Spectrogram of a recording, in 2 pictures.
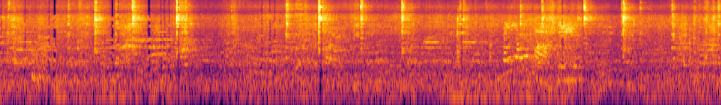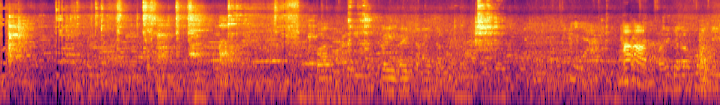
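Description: Metal spatulas scrape and clatter rapidly on a hot griddle.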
